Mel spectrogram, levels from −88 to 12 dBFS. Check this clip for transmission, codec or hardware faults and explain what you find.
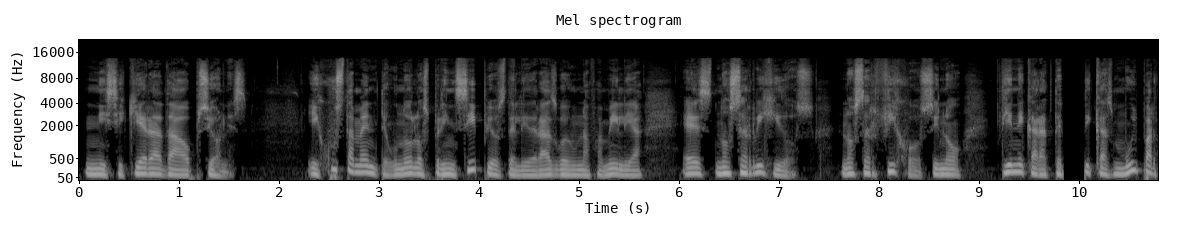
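One fault stands out in this speech clip, a digital broadcast dropout near the end.

From 9.84 s to 10.06 s the audio cuts out for about 216 ms. The receiver stopped getting usable frames, either losing the signal or rejecting frames that failed their checksum, and muted until clean data returned. The length fits roughly nine lost frames. The sound drops away within about 3 ms, leaving a sudden hole, and whatever was sent in that gap is gone. On a waveform this shows as a flat line with near-vertical edges. A spectrogram shows a blank vertical band across every frequency.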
